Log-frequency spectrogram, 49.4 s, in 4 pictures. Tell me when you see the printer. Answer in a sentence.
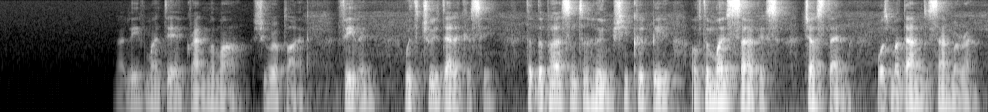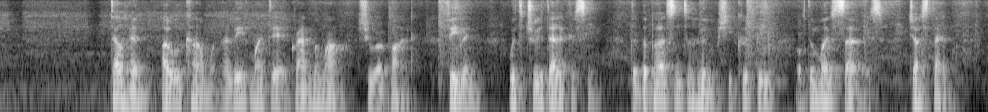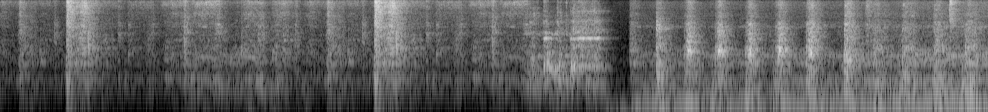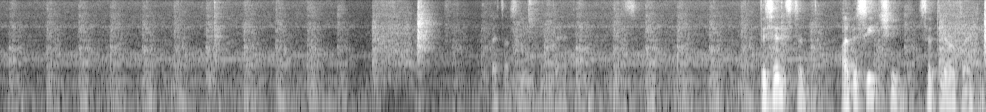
The printer can be heard from 3.8 to 49.3 s.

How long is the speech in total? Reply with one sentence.
You can hear the speech for 26 seconds altogether.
